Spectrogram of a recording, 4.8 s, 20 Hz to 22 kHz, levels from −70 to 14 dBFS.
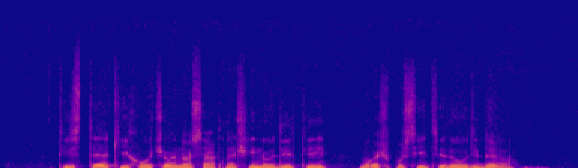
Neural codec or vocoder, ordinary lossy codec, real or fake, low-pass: codec, 44.1 kHz, 7.8 kbps, DAC; none; fake; 19.8 kHz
